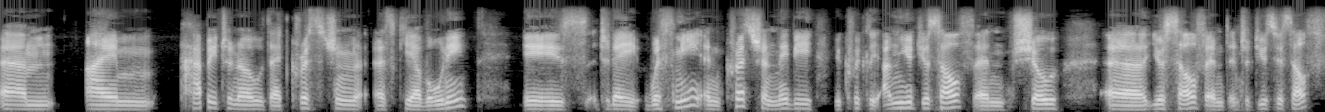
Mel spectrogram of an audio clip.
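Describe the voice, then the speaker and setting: Speaking at a very slow pace in a German accent, a man uses a medium pitch with ordinary pitch variation and a bright, sharp tone, recorded dry and close with no echo over a quiet background. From Germany. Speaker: program director. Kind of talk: webinar presentation.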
